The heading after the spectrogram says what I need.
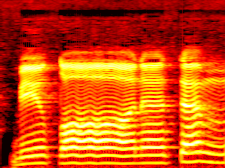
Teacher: Dengungkan di sini, tanwin bertemu mim, idgham bi gunnah, kada dengung 2 harakat.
